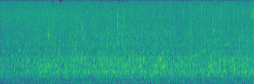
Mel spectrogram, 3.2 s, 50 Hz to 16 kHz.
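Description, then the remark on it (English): A small mountain stream flows steadily, a continuous babble and rush of water with no pauses or voices, where a dirt road crosses it at 8,700 feet above sea level on the eastern side of the Wind River Mountains near Atlantic City, among granite cliffs and whitebark pine trees. “Not far from Atlantic City, on the eastern side of the Wind River Mountains, there's a dirt road that crosses a small stream at 8,700 feet above sea level, up among the granite cliffs and white bark pine trees.”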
